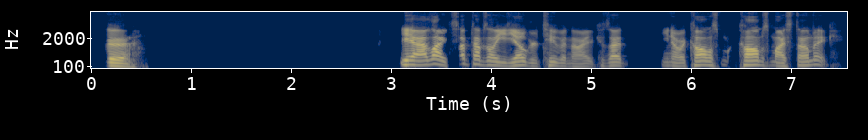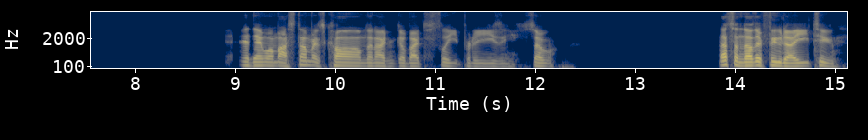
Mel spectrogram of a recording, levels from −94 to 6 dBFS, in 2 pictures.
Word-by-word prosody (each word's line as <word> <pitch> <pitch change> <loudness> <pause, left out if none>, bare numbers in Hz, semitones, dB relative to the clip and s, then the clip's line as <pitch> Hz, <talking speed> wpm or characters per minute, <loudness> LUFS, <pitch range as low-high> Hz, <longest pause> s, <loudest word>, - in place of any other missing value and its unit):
Yeah. 125 -7 +3 2.7
Yeah, 180 -1 +7
I - - +5
like 195 -4 +2
sometimes 200 -4 -4
I'll 165 - -1
eat 140 -3 -1
yogurt 150 -1 -1
too 150 -3 -9
at 125 - -11
night 110 0 -9
'cause 125 - -21
I 145 0 -1 0.4
you 145 - -18
know, 135 - -4
it 130 - -7
calms 165 -1 +1 0.2
calms 170 -4 +3
my 135 -3 0
stomach. 150 +5 -6 1.7
And 155 -1 -2
then 145 0 +3
when 145 -1 -2
my 140 - +3
stomach's 170 -3 -3
calm, 135 -3 0
then 130 0 -4
I 130 - +2
can 120 -1 -14
go 125 +1 -6
back 125 0 0
to - - -20
sleep 130 -4 -11
pretty 120 -1 -11
easy, 110 -4 -13
so 120 +6 -5 1.7
That's 175 - +5
another 145 +2 +7
food 150 -3 +2
I 125 -1 +7
eat 130 +1 0
too. 135 -7 -4
140 Hz, 165 wpm, -25 LUFS, 125-155 Hz, 2.7 s, Yeah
